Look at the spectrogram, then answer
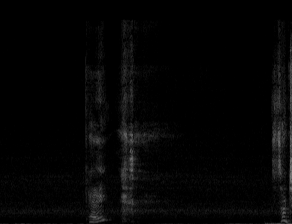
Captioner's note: chuckles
